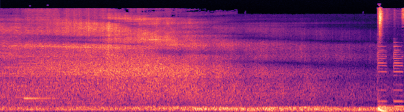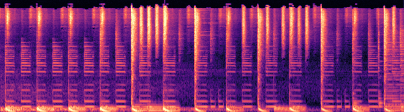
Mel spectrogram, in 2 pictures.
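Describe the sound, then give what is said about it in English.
An aircraft engine roars broadly as the plane takes off. A heavy rushing drone fills the first half, then gives way to a loud, steady rhythmic pulsing. “We will be airborne shortly.”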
